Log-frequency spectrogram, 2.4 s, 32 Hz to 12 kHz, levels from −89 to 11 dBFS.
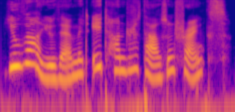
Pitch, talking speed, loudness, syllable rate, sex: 265 Hz, 205 wpm, -17 LUFS, 5.1 syllables/s, female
